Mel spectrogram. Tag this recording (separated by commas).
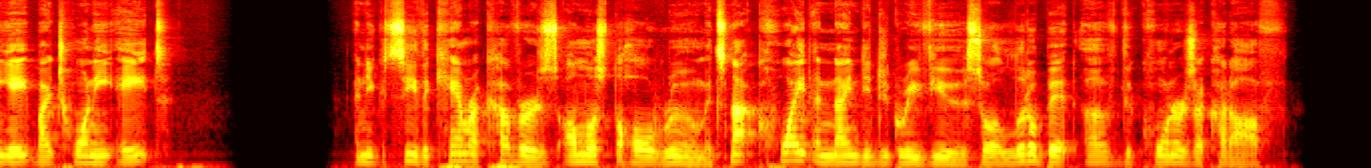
Speech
